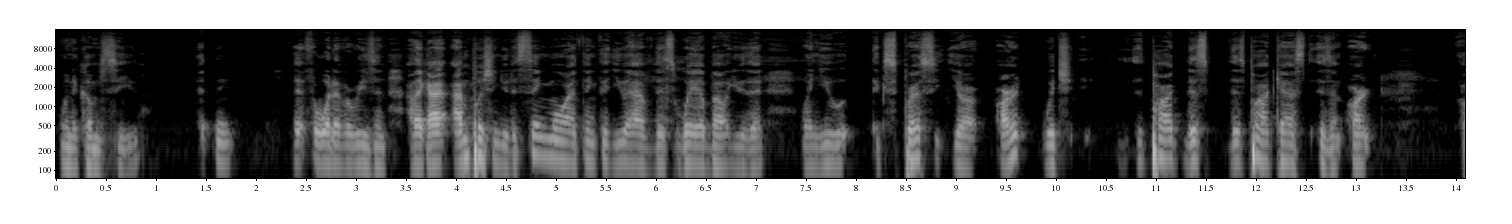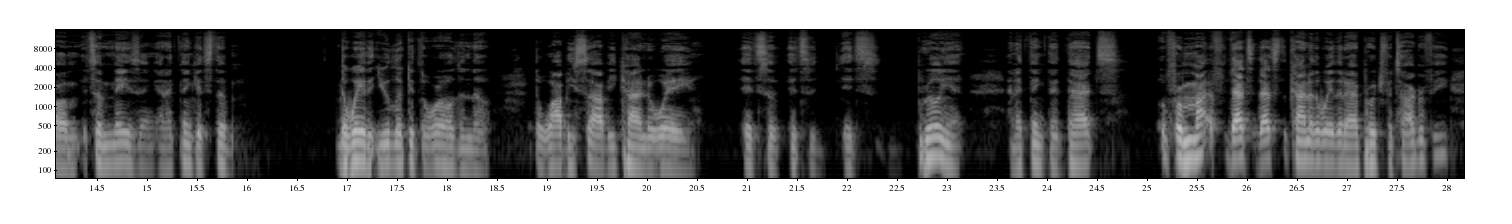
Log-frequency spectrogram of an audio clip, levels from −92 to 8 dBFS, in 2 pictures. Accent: American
